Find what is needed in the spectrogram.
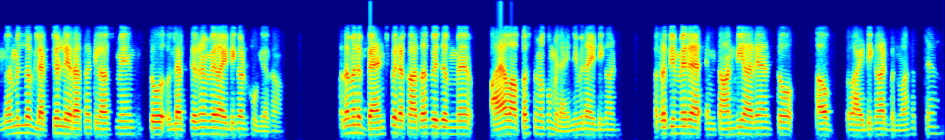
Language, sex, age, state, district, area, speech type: Hindi, male, 18-30, Rajasthan, Jaipur, urban, conversation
